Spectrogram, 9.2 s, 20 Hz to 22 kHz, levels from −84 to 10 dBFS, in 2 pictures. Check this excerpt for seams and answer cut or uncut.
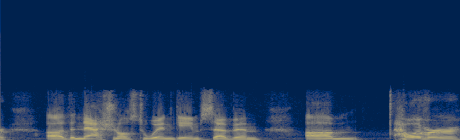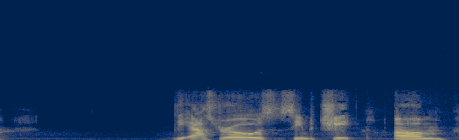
uncut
